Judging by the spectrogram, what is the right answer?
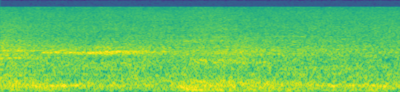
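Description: Near silence: the quiet room tone of a small stone room.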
